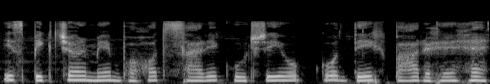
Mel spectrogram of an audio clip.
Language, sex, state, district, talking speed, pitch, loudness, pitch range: Hindi, male, Assam, Kamrup Metropolitan, 135 wpm, 185 Hz, -20 LUFS, 175-190 Hz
